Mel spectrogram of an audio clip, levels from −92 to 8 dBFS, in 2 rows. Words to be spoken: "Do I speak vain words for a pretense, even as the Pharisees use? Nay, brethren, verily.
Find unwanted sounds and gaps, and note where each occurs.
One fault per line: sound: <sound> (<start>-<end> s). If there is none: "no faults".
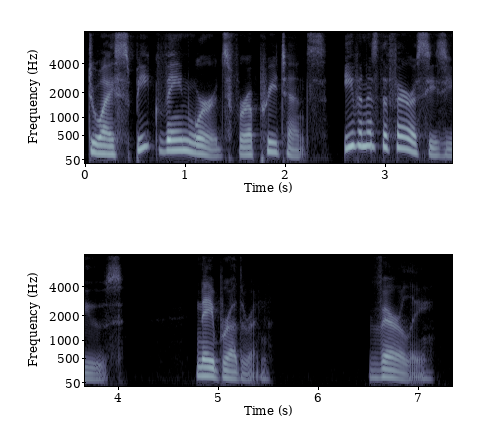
no faults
